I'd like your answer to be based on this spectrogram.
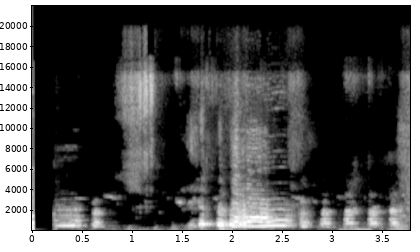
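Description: Nearby roosters at a native chicken farm crow and cluck in a busy burst, one loud drawn-out crow rising in the middle among short clucks.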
